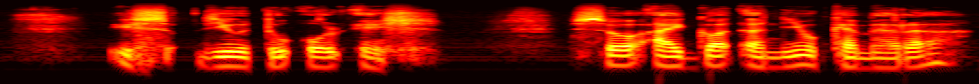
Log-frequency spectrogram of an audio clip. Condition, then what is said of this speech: No condition.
